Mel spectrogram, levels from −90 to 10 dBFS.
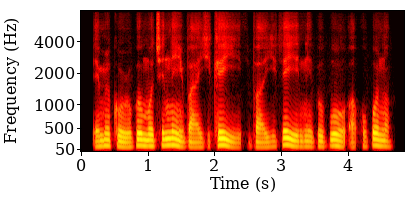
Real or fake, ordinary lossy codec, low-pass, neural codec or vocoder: fake; none; none; codec, 16 kHz, 0.3 kbps, FocalCodec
